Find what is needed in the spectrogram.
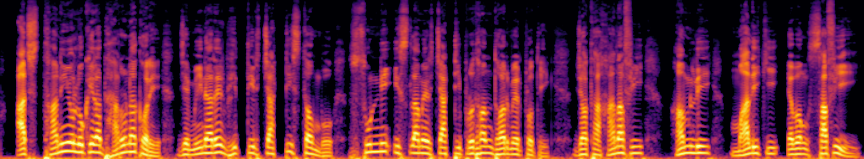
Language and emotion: Bengali, neutral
